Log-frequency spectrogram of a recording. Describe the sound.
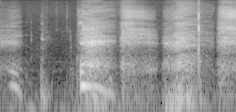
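A person imitates heavy, rasping breathing: four or five loud, breathy inhales and exhales in an uneven rhythm, with a slight voiced groan in some breaths and no talking.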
